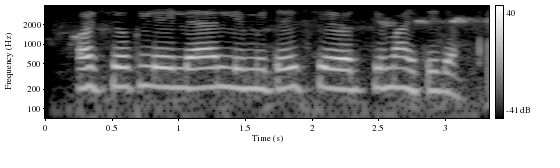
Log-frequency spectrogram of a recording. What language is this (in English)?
Marathi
